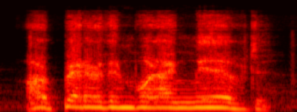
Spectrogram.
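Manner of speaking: furious screaming at the top of his lungs. Voicing Zesh yelling at the hags: screaming at the top of his lungs. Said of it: "at the top of his lungs screaming".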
